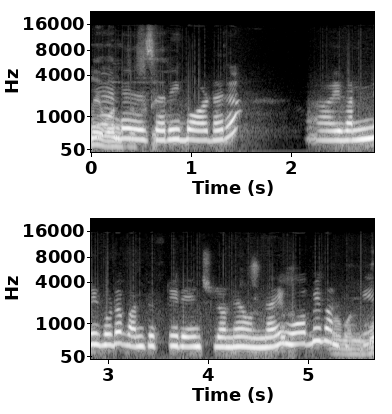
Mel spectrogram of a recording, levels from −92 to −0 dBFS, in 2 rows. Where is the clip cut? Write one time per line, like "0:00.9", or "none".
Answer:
none

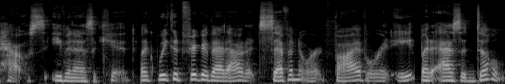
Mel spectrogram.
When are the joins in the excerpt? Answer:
0:01.3
0:04.1

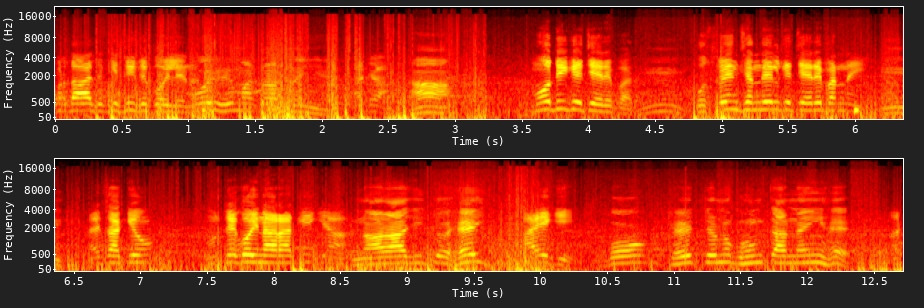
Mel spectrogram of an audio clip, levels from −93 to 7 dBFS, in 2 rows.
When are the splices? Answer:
0:03.3

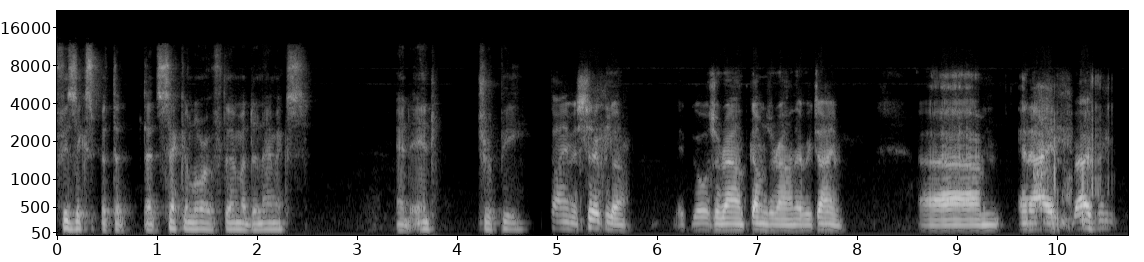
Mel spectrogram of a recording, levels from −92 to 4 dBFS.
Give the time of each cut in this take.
0:05.0

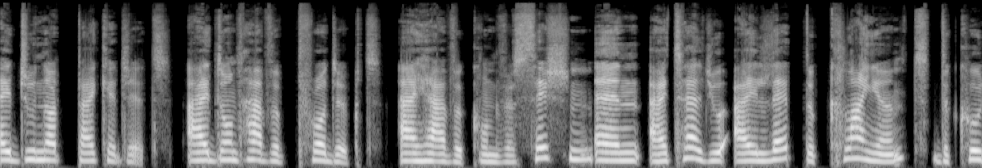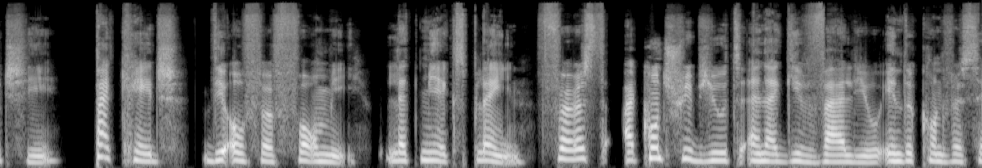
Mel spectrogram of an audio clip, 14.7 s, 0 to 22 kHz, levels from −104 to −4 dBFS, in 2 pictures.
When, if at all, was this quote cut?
0:11.3

